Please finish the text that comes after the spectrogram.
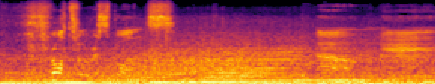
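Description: A Toyota GR Yaris with a manual gearbox rumbles as its engine responds to the throttle, heard from inside the car with a voice speaking over the steady drone.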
